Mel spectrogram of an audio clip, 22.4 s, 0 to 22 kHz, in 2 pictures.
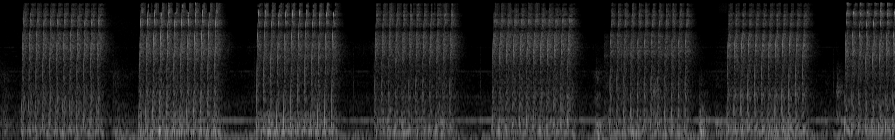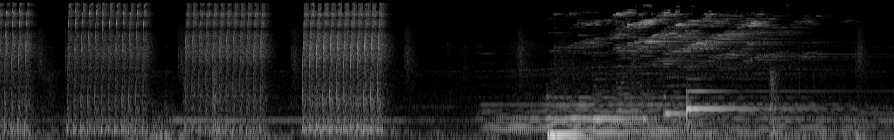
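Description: A Sony STR-AZ5000ES receiver runs its room calibration, firing a loud series of about nine evenly spaced bursts of test noise, each lasting around a second, followed by softer scattered tones and clicks near the end.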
